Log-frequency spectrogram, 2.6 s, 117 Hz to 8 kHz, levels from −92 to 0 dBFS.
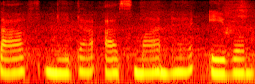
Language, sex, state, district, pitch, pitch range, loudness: Hindi, female, Uttar Pradesh, Deoria, 210 Hz, 205-215 Hz, -28 LUFS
